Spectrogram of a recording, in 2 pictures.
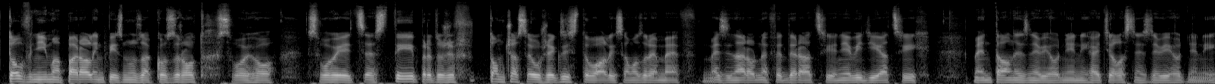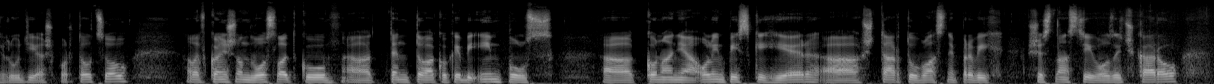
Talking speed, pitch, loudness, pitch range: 105 wpm, 105 Hz, -27 LUFS, 100-115 Hz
